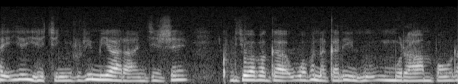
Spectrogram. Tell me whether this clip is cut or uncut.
uncut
